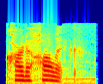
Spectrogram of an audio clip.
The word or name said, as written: cardaholic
